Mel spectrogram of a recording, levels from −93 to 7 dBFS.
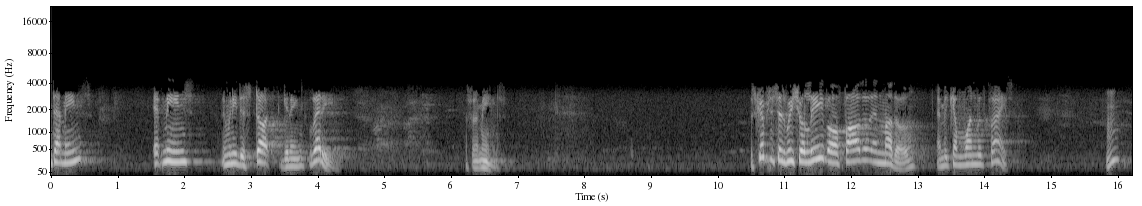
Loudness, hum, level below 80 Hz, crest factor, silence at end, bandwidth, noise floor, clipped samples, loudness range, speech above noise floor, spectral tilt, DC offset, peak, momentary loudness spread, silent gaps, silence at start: -22 LUFS; none; -68 dBFS; 20 dB; 0.2 s; 4.2 kHz; -58 dBFS; under 0.1%; 13 LU; 37 dB; -11 dB/octave; under 0.1%; -4 dBFS; 17 LU; none; 0 s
